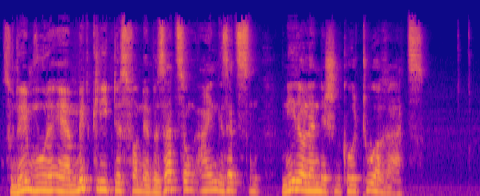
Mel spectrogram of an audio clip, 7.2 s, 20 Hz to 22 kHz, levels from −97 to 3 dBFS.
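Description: Speech, with channel delay (comb filtering) from 3.78 s to the end: one channel lags about one sample, so mono summing cancels treble, leaving a dull sound with a notch near 20 kHz on the spectrogram.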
